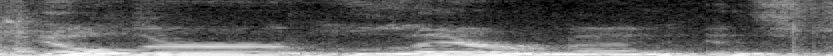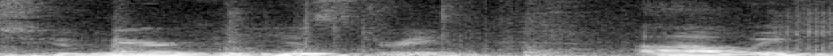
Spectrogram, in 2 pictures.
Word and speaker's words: Gilder Lehrman: through Humanities Kansas, and I guess I got it Gildner Rainer. I'm supposed to always say it, I don't say it right, but Gilder Lehrman, Institute of American History.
